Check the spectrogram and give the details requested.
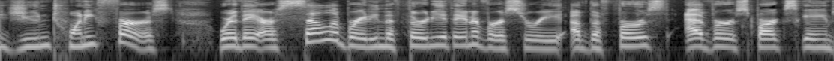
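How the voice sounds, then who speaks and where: A woman's voice: medium pitch, a bit bright, no room sound, studio quality. An American woman, a sports radio host, reading out a contest promo in an upbeat announcer style.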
